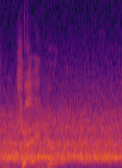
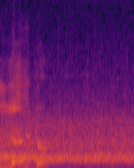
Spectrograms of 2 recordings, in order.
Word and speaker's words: Jaeger: When he came to Southern California, he said, why does everybody ask me how I pronounce my name? Read it. It's Jager. Well, he shouldn't come down to visit you then. You live in Loyola? Because we would think that it would be Jaeger.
